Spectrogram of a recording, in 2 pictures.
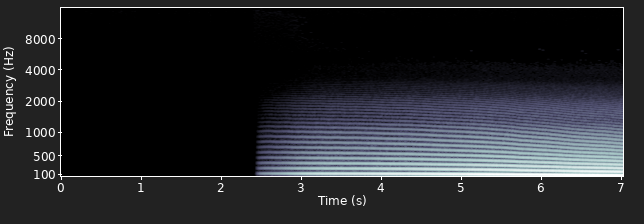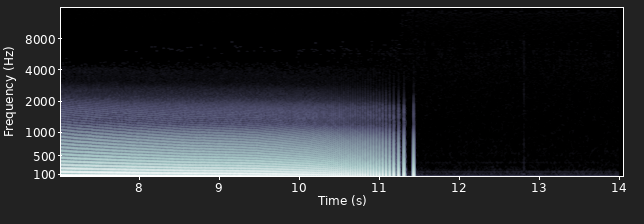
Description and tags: Moog Theremin Sweep 2
Moog Theremin recorded sweep.
Effect, Riser, Sweep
